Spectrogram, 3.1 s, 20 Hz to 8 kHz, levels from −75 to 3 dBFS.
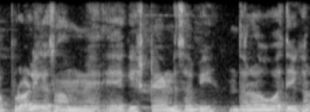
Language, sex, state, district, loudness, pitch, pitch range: Hindi, male, Uttar Pradesh, Shamli, -14 LUFS, 120 Hz, 115-125 Hz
